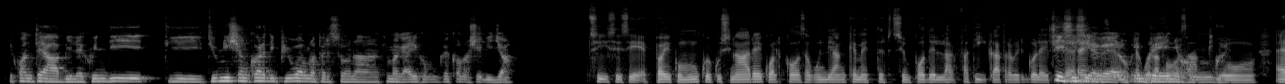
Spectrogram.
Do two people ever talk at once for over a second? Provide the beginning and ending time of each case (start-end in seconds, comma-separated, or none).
10.5-12.3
